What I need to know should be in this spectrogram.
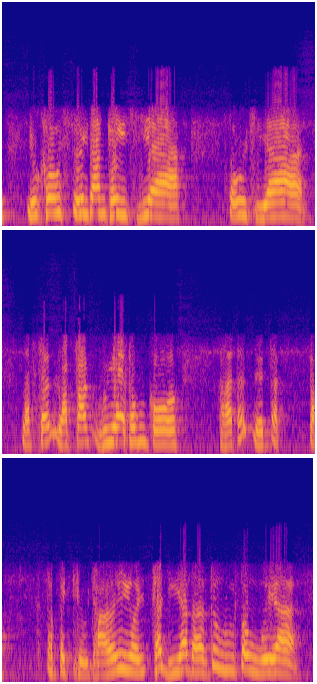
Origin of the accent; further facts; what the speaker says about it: Hong Kong; 唔係同我哋香港人交代係次要嘅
